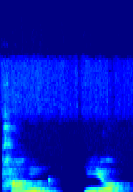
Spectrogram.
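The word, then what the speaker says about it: 朋友: यो यो क्योंकि फातिमा ये जो यो है ये न्यूट्रल है। इसको हम बहुत इसको हम यो से नहीं प्रोनाउंस करेंगे। इसको बिल्कुल लाइट सा विदाउट एनी स्ट्रेस पढ़ेंगे। फंग यो ठीक है फंग और उसके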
